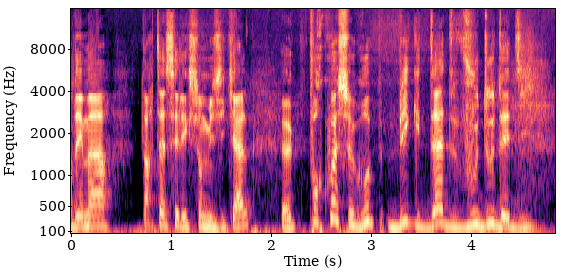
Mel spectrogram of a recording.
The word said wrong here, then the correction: Big Bad Voodoo Daddy: Big Bad Voodoo Daddy.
